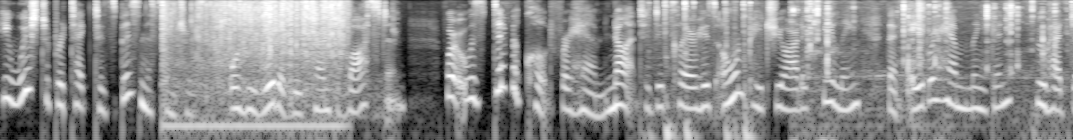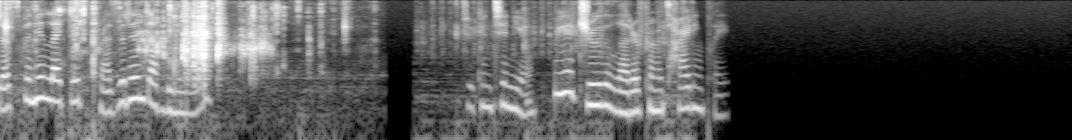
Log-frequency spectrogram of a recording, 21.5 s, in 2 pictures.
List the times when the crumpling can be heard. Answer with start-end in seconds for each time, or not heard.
1.6-3.5.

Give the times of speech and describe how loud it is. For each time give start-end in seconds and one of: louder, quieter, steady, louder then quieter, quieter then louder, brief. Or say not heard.
0.0-12.8 steady
15.4-17.9 brief.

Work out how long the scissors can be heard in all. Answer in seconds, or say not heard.
2 s.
